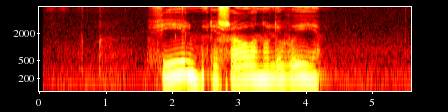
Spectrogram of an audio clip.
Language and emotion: Russian, sad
